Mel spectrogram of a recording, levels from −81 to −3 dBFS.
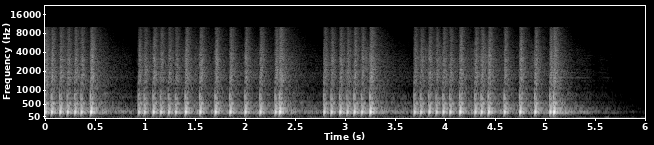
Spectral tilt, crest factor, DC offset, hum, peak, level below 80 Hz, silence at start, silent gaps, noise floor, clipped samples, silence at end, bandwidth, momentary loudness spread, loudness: -6 dB/octave; 20 dB; under 0.1%; none; 0 dBFS; -60 dBFS; 0 s; none; -57 dBFS; under 0.1%; 0.6 s; 10.5 kHz; 8 LU; -22 LUFS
